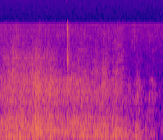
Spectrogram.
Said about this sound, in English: That's definitely, oops, some thunder behind me there.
